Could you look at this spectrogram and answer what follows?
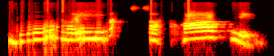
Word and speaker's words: गुरुनैव सहास्मि: Jyoti ji, your pronunciation has to be Gurunaiva Sahasmi. So if you look at her, after her there is a line there. So there's an akara. It is ha.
